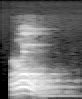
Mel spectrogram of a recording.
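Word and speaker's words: ρ: Ini bacanya, hurufnya ini mirip huruf P ya, tapi ini bacanya adalah Ro bacanya.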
